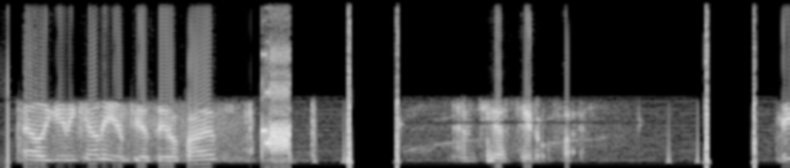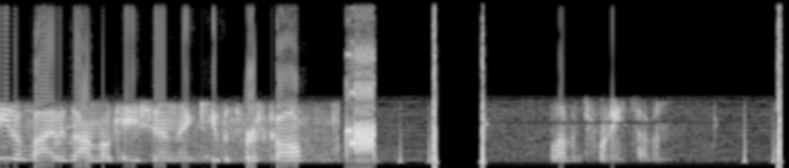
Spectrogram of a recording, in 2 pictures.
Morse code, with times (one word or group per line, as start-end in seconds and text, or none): none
